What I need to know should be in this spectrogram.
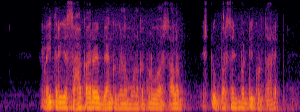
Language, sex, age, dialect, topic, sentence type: Kannada, male, 18-24, Central, agriculture, question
